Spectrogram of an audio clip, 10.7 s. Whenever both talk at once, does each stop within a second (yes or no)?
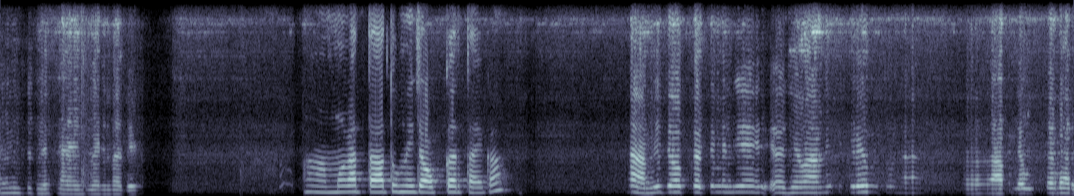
yes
